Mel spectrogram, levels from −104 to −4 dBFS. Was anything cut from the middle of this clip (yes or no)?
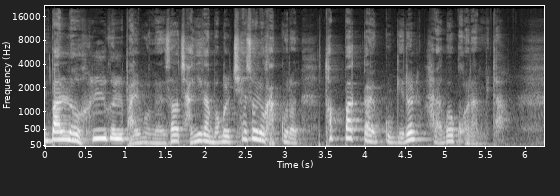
no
